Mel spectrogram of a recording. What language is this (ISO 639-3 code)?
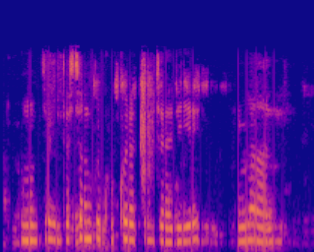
kin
